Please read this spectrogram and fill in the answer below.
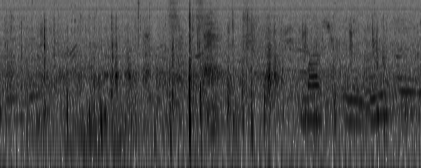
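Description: Faint, irregular hoofbeats of a dressage horse trotting on the sand arena footing, with one sharp click a little before two seconds in.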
